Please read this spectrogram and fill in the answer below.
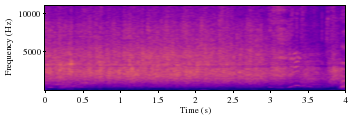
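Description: Studio audience applauding a correct answer, fading away near the end.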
